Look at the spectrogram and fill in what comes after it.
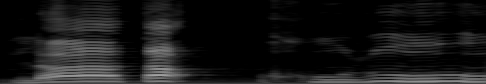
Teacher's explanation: हमज़ा साकिना को हमेशा हम झटका देकर पढ़ेंगे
